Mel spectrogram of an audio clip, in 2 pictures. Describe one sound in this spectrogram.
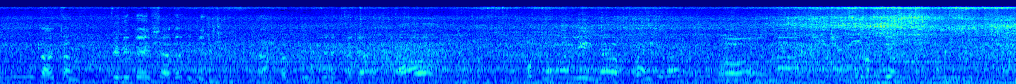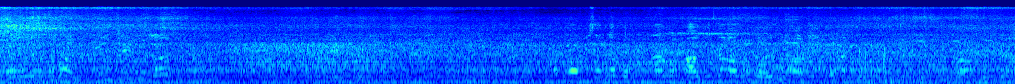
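A man talks with animation, close by, outdoors.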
